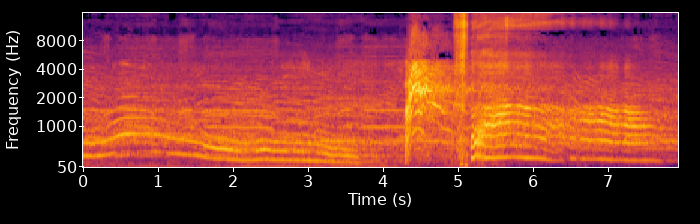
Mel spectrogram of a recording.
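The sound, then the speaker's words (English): Cat yowling in long, drawn-out, wavering cries that slide up and down in pitch. Midway a couple of sharp noisy bursts cut in, then the moaning caterwaul resumes. “Curse you, feline.”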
